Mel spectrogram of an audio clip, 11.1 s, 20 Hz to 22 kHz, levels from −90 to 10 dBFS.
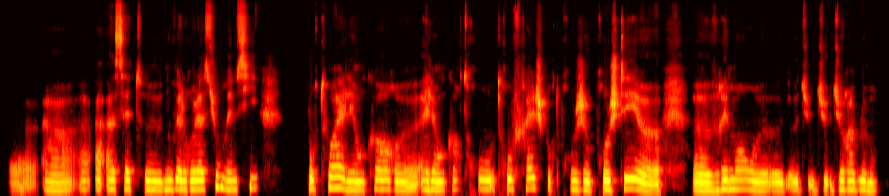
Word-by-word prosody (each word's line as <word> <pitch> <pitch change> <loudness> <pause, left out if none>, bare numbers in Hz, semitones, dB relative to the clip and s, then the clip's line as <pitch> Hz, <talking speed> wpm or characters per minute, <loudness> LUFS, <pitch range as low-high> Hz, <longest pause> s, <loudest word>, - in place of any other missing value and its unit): heu, - - -8
à 175 - -6
à 165 +2 -4
à 180 0 -2
à - - +3
cette, 180 0 0
heu, 175 -1 +3
nouvelle 180 0 +2
relation 180 +5 +2
même 180 -3 -1
si, 205 +3 -4 0.6
pour 185 -1 +2
toi, 215 +1 0
elle 175 - 0
est 170 - +2
encore, 180 +2 -1
heu, 165 - +1
elle 180 0 +1
est - - +3
encore 170 +2 -1
trop 185 -1 -2
trop 195 - 0
fraîche 200 +2 -1
pour - - -8
te - - -24
proje 175 -2 0
projeter, 180 +3 +4
heu, 140 -4 +3 0.4
heu, 160 -1 +5
vraiment, 185 +1 0
heu, 165 0 0
heu, - - -3
heu, - - -2
du - - -7
du 150 - -2
durablement. 175 0 -1
180 Hz, 195 wpm, -20 LUFS, 165-185 Hz, 0.6 s, heu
